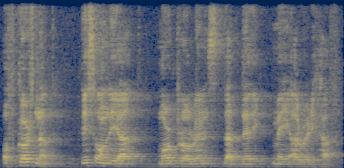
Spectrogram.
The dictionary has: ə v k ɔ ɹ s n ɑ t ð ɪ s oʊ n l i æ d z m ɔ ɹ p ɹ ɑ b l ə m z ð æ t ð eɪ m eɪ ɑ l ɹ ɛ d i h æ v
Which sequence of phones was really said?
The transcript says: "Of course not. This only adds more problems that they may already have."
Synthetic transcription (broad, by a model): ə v k ɔ ɹ s n ɑ t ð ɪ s oʊ n l i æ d m ɔ ɹ p ɹ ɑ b l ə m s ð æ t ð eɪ m eɪ ɑ l ɹ ɛ d i h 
